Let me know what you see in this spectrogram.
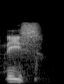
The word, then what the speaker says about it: Nice: But anyway, on August 5th, Madonna ended her Blonde Ambition tour in Nice, France. – Nope. – It's Nice. – Nope. – Right? – Nope. – Nice. Pronounced Nice.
